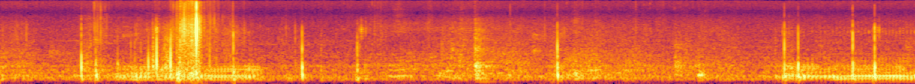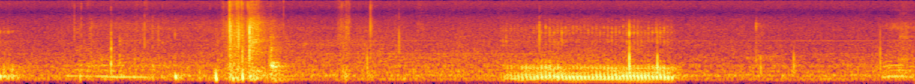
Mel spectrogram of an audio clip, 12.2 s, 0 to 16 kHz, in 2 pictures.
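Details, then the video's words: A 4-month-old French Bulldog puppy in deep sleep snores loudly in soft, raspy bursts, each breath a low rattling rumble. "Cute French Bulldog Puppy Snoring"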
